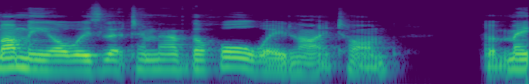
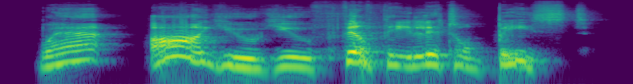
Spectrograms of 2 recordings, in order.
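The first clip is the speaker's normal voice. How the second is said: shrill nasal screech at full volume; 6 semitones higher, 11 dB louder than usual. Narrator voicing the Matron stalking the hallways after Remus: screeching nasal voice. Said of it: "Matron's nasally voice screeched".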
